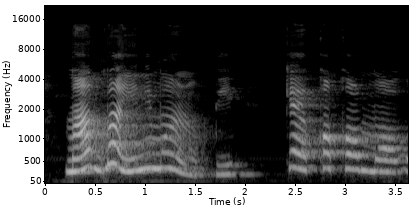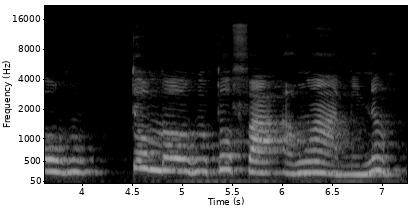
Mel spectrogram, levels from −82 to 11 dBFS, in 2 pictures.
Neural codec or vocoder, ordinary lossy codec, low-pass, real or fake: none; none; 14.4 kHz; real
